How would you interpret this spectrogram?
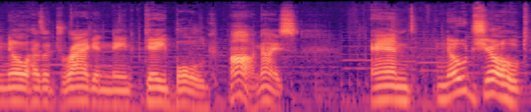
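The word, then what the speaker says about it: Gáe Bolg: more modern Fate stuff, they made sure to pronounce gay bulg as gay bulg so people can avoid making the many the many homosexual phallic jokes out of it.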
